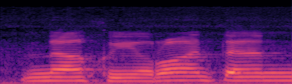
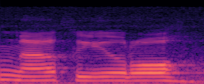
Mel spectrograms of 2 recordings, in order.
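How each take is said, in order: First: The word ends with a final -tan syllable. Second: The word ends softly without -tan. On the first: The word is read in connected form. "ता दो ज़बर तन" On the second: The reader pauses on the word. "वक्फन"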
